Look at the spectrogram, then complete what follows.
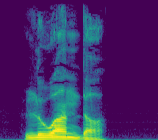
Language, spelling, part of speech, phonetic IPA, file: Polish, Luanda, proper noun, [luˈʷãnda], Pl-Luanda.ogg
